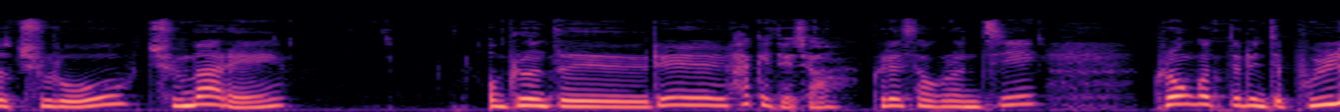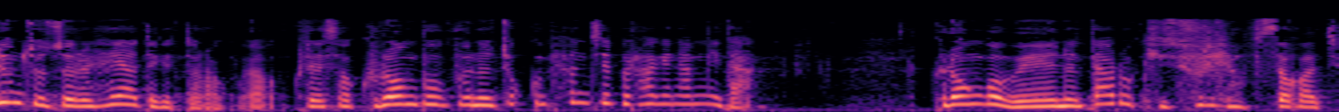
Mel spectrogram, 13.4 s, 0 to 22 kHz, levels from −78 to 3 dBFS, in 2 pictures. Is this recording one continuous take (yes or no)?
no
